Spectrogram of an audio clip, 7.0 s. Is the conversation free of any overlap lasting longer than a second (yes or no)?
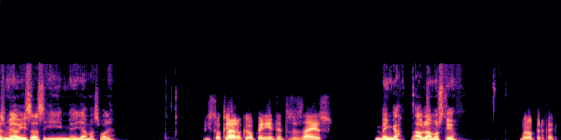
yes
